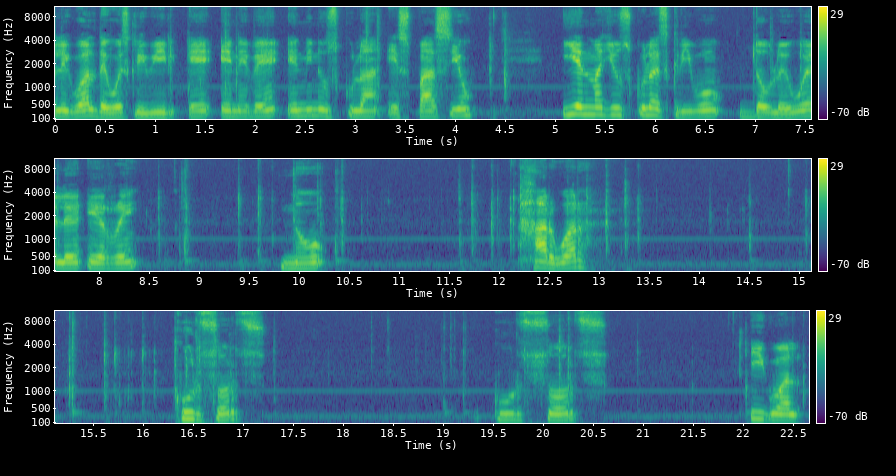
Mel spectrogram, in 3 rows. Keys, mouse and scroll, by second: 0.8-2.9 typing, 4.2 Caps_Lock, 6.6-7.4 typing, 8.5-13.6 typing, 14.9-17.2 typing, 18.8-20.0 typing, 22.3 typing.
